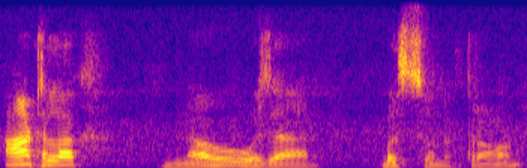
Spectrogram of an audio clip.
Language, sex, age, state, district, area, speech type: Gujarati, male, 45-60, Gujarat, Ahmedabad, urban, spontaneous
